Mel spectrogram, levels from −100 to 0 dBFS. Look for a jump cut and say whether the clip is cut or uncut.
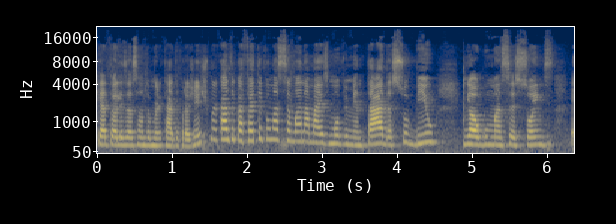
uncut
